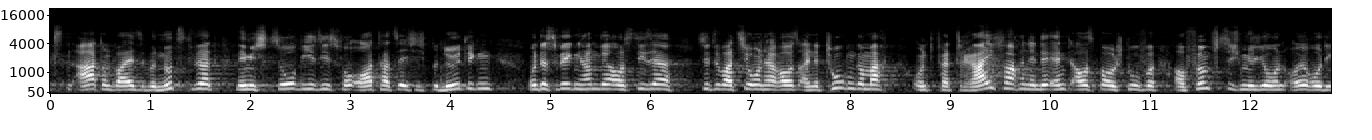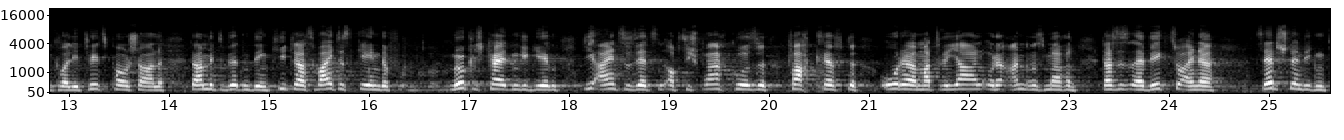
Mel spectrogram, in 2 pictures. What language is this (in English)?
German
